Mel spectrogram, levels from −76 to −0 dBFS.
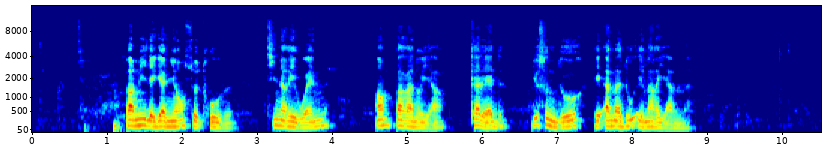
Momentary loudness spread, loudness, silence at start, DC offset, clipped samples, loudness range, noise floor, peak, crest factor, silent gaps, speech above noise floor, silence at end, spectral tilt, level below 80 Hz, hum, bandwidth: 20 LU; -23 LUFS; 1.1 s; under 0.1%; under 0.1%; 3 LU; -69 dBFS; 0 dBFS; 22 dB; none; 48 dB; 1.75 s; -8 dB/octave; -50 dBFS; none; 11 kHz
